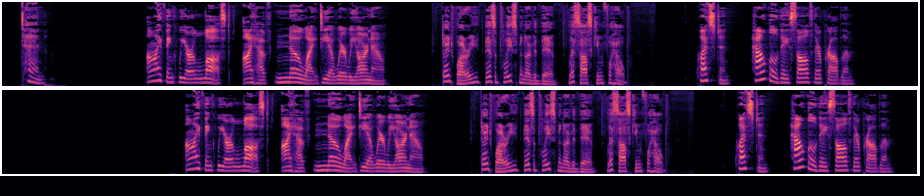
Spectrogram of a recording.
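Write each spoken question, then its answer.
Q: How will they solve their problem?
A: By asking a policeman for help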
